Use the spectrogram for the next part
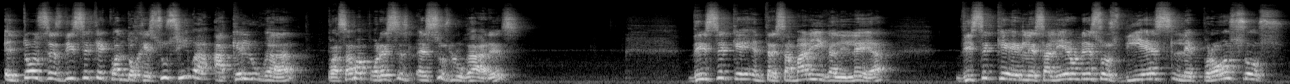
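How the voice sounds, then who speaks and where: A man's voice: high voice, lively intonation, slow pace, a bit bright, echoey room, far from the mic. A male pastor leading a Bible study, reading scripture aloud and then explaining it in casual, everyday words with frequent restarts. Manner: casual, colloquial speech with repeated restarts.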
